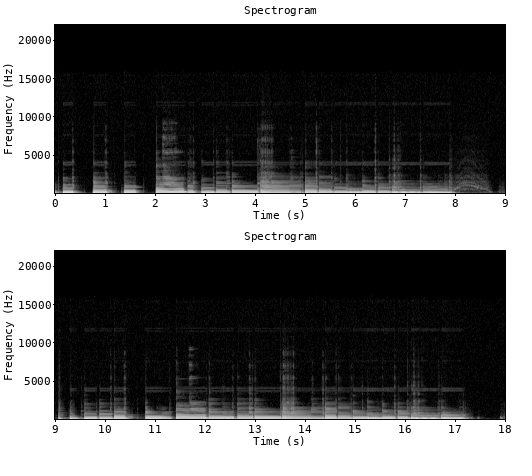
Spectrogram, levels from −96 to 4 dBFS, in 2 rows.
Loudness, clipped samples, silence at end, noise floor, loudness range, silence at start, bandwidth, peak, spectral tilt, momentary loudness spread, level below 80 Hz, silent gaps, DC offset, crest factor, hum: -22 LUFS; under 0.1%; 0.75 s; -65 dBFS; 3 LU; 0 s; 2.6 kHz; -4 dBFS; -12.5 dB/octave; 7 LU; -28 dBFS; none; under 0.1%; 16 dB; none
